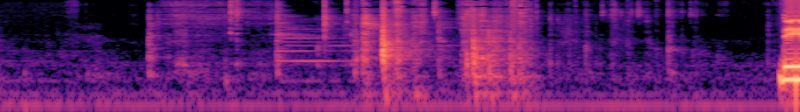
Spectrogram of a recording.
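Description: Mostly quiet, with a few soft scrapes and taps about halfway through as coarse-ground falafel mixture is emptied from a plastic food-processor jar into a stainless steel bowl.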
